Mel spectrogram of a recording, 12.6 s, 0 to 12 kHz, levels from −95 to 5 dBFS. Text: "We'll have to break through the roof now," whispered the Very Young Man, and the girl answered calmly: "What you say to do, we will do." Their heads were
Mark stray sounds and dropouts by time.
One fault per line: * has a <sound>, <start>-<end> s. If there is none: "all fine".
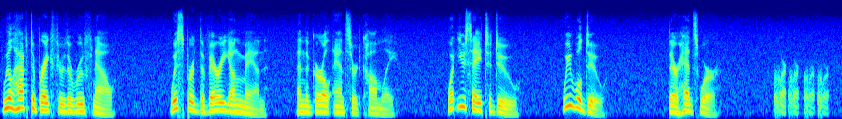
* has a laugh, 11.6-12.4 s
